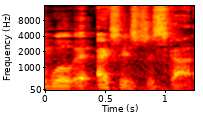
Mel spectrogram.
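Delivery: low, soft, correcting tone. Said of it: "I would respond just like that in that tone".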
